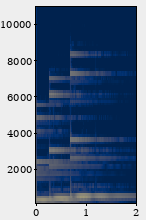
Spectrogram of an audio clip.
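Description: A short chime of bell-like notes climbing in pitch, struck one after another, with two more notes landing in the first second and all of them ringing on and fading away toward the end, a section-break jingle between chapters.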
